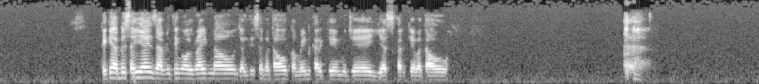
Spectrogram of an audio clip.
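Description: A young man speaks clearly into a close microphone, explaining.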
